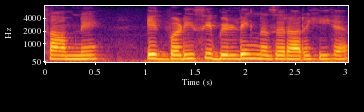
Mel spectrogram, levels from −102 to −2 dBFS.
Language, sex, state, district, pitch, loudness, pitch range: Hindi, female, Chandigarh, Chandigarh, 205 Hz, -15 LUFS, 200-220 Hz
